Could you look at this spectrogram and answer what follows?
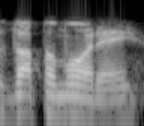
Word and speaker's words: Vapamore: Well, it's pronounced vapamore, which is the love of steam in Italian. And so if you say it in English, like how the word looks, it's vapamore.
